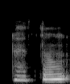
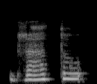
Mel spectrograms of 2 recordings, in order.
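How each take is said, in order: First: The word is said in full with final n. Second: The final n is dropped, starting with r. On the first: This is the adult form of the word. "en vez de decir ratón" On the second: This is a child's simplified form. "lo dicen rato"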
